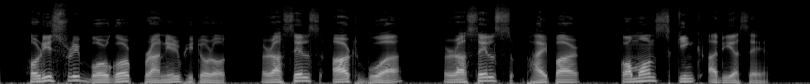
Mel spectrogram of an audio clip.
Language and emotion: Assamese, neutral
